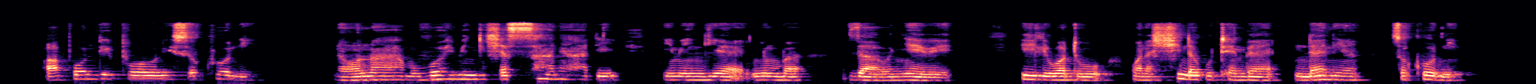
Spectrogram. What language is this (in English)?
Swahili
